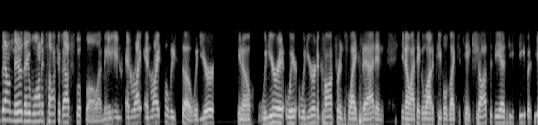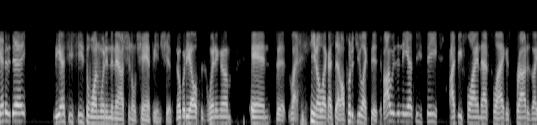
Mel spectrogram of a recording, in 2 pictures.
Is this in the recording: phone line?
yes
